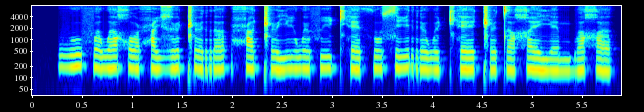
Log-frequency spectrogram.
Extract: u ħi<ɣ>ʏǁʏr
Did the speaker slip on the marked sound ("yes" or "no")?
no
